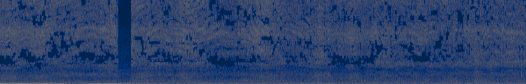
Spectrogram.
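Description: Aerosol spray-paint can spraying black paint onto a plastic car grille in one long hiss, broken once briefly about two and a half seconds in as the nozzle is let off.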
